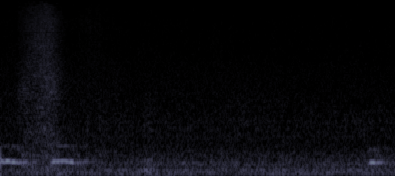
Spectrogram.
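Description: Great Horned Owl giving deep, soft hoots: two quick ones at the start, a long pause, then more near the end. A brief rush of noise comes early.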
